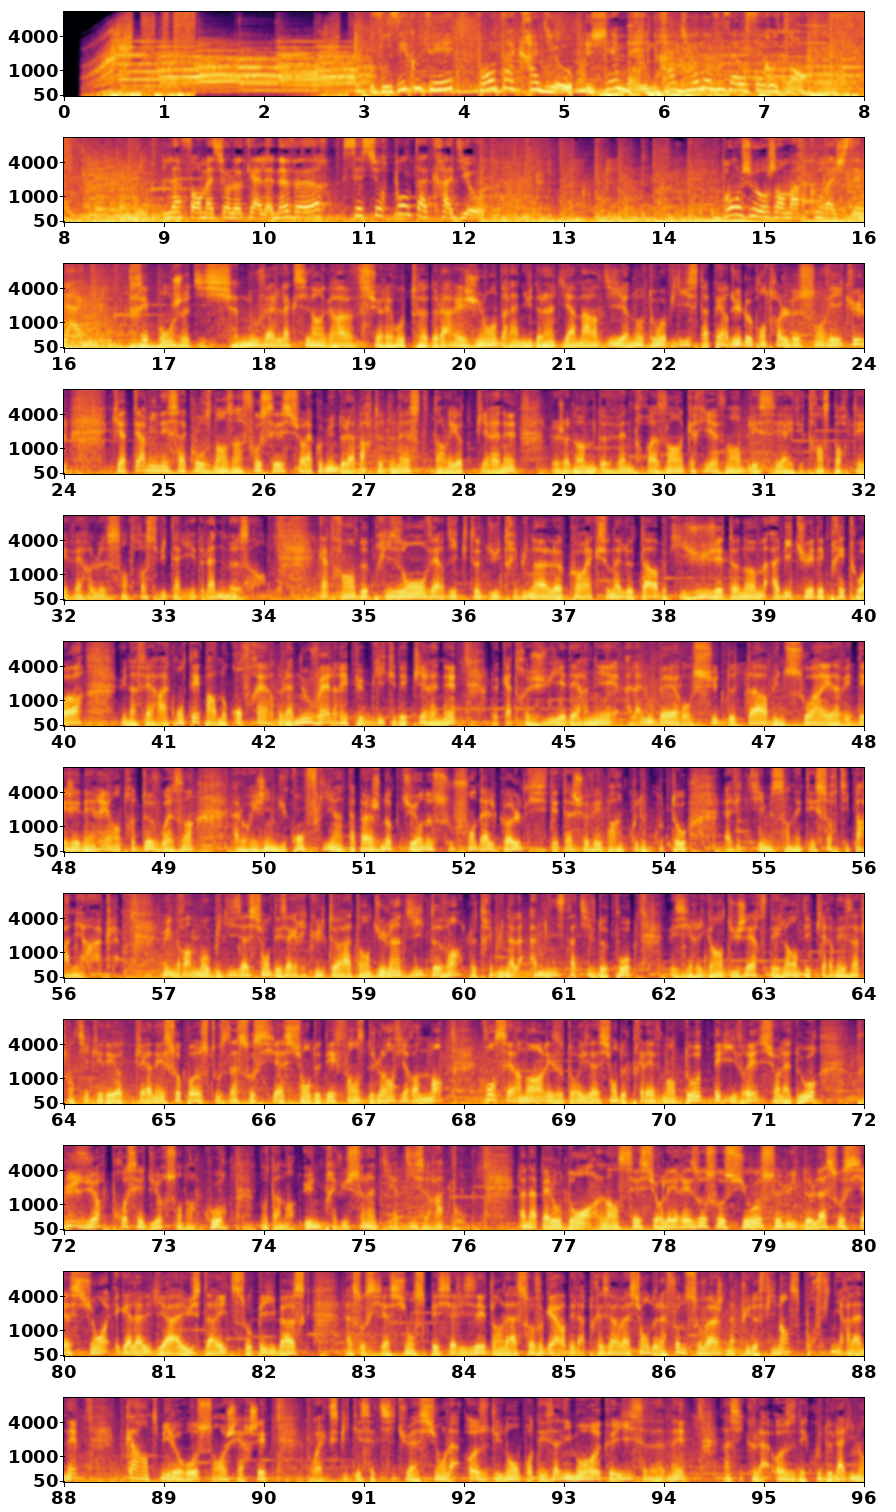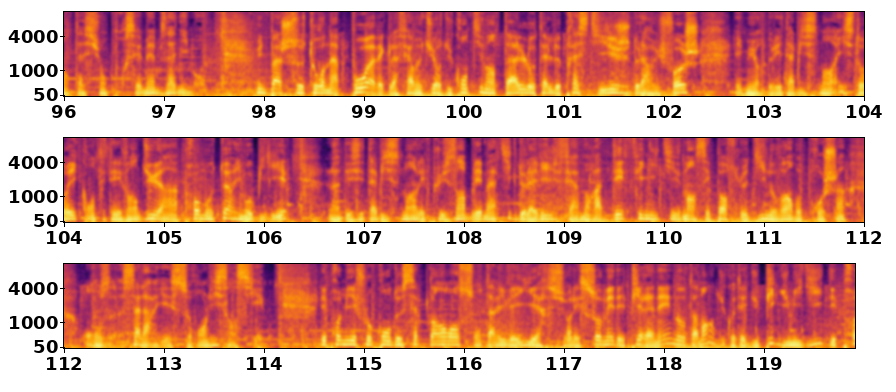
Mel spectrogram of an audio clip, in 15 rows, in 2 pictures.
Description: Infos | Jeudi 05 septembre 2024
